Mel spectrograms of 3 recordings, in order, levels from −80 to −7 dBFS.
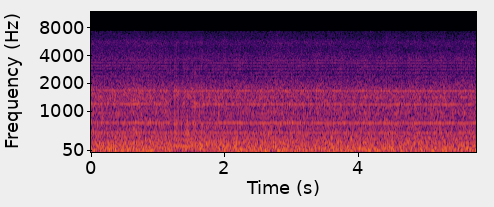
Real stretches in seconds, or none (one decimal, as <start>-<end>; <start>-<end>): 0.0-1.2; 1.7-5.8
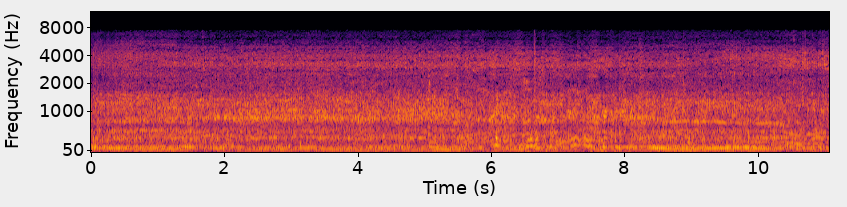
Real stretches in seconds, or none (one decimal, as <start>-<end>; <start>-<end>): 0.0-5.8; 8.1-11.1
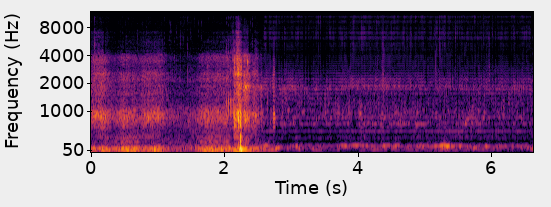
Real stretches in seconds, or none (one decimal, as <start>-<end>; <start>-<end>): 0.0-2.6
